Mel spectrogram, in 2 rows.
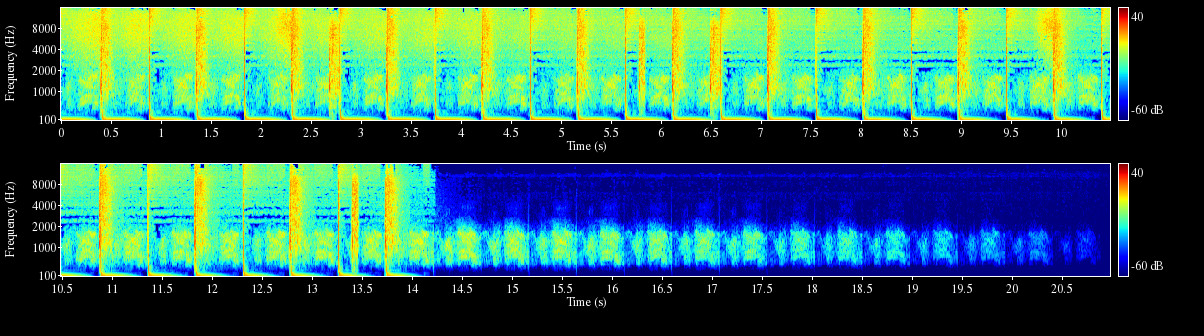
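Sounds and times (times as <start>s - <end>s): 
music mashup: 0.0s - 14.2s.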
